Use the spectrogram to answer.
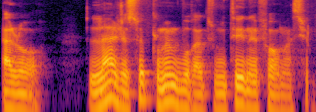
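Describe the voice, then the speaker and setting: A man's voice: deep voice, animated, fast, mellow. A man teaching how to read Biblical Hebrew in a casual online lesson. He is patient and keeps checking in with "ok?".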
